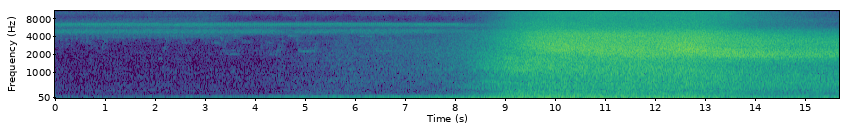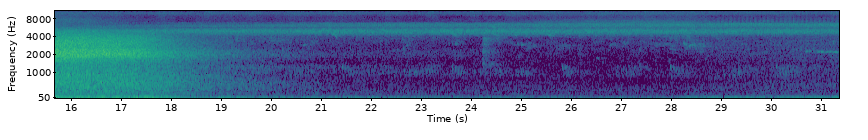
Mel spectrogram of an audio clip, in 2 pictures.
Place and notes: Xinshan Rd., Baoshan Township - In the woods
In the woods, Bird call, Insect sounds, Near the high speed railway, High-speed train passing through, Binaural recordings, Sony PCM D100+ Soundman OKM II
Hsinchu County, Taiwan, 15 September 2017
